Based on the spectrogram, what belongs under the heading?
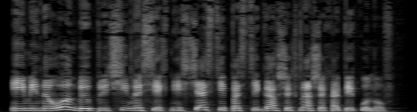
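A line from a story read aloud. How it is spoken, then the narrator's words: Mocking, nasty voice. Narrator (Russian): передразнил противным голосом Нира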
